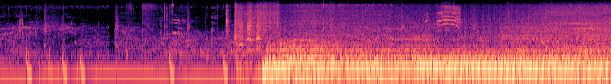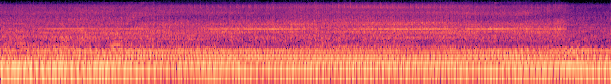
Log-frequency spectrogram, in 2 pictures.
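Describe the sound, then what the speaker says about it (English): A Subaru Impreza WRX engine cranks and catches after a few seconds of quiet shuffling, then settles into a loud, steady, smooth low rumble of idle that holds unbroken to the end. "We're gonna start it and we're gonna drive it and test it."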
